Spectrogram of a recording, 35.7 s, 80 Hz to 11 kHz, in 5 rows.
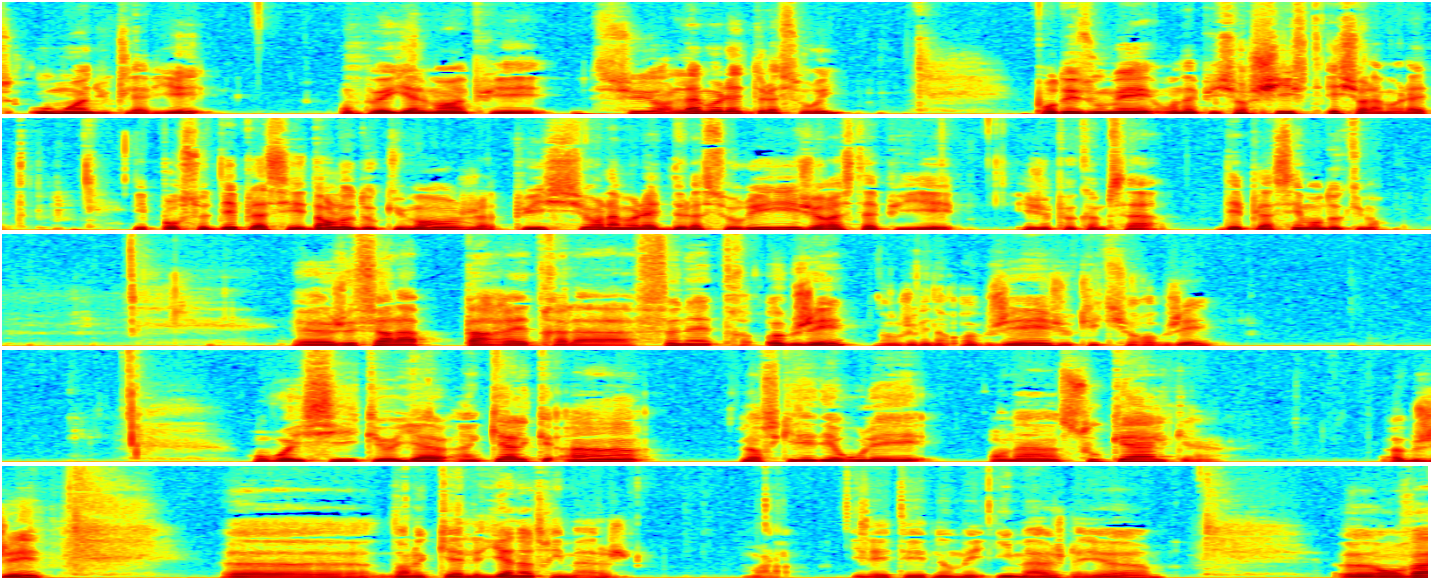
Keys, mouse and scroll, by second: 0.3 KP_Subtract, 3.7 middle click, 4.4-6.2 middle drag, 6.7 shift+click, 7.3 shift+middle click, 11.2-14.6 drag, 14.8 click, 16.9 click, 19.5 click, 21.1 click, 23.5 click, 24.5 click, 25.4-30.3 drag, 31.6 click, 32.1 click, 35.5 click.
